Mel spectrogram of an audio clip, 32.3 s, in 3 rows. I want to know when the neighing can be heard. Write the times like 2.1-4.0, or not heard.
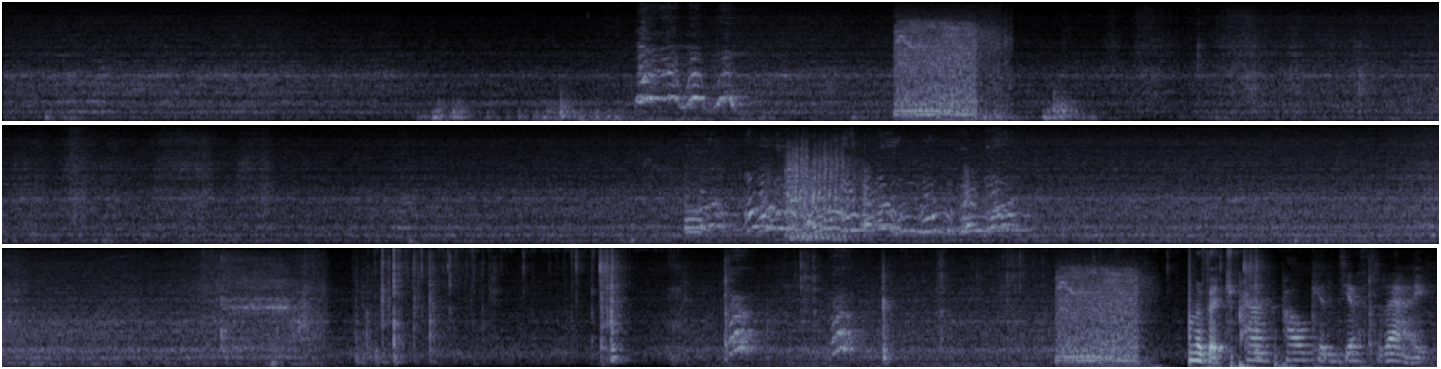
6.7-7.6, 15.6-17.3, 29.4-30.2.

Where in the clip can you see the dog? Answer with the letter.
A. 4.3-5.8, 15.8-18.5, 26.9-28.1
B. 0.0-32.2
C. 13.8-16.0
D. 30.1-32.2
A.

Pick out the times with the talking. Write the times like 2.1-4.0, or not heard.
30.1-32.2.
